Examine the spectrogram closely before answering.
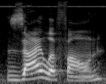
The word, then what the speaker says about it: xylophone: were saying about the letter X with xylophone that looks like it makes a z sound which is what will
